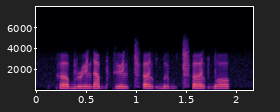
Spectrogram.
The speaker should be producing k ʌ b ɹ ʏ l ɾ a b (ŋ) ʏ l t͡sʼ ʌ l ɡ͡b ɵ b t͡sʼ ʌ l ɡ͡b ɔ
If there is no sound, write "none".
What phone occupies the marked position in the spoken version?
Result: k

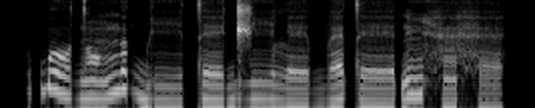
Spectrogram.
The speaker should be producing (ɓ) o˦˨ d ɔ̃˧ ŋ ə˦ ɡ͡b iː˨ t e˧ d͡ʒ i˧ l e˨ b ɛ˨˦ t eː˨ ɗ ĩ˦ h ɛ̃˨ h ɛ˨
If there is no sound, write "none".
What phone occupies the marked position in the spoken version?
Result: ɓ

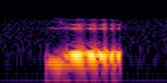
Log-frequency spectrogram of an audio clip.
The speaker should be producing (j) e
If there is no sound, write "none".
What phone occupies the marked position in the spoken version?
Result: j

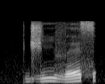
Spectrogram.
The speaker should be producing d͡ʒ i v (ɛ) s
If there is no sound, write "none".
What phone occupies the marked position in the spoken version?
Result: ɛ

